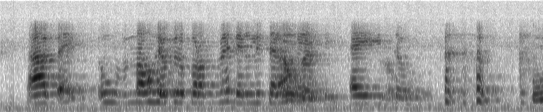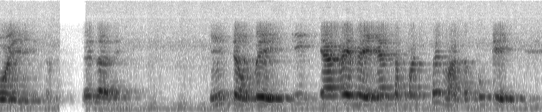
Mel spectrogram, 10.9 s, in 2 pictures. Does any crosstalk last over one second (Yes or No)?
No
